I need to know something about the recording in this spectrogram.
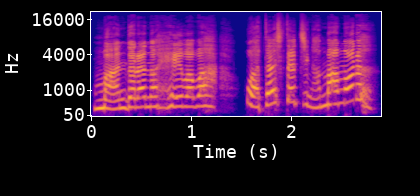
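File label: start, Japanese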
